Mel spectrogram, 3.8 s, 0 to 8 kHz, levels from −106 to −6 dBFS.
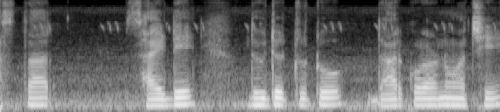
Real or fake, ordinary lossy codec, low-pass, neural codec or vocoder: real; none; none; none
